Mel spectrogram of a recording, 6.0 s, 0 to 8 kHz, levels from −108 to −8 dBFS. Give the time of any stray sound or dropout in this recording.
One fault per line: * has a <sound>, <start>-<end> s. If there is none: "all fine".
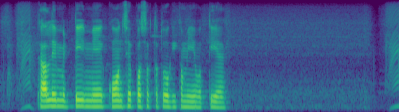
all fine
